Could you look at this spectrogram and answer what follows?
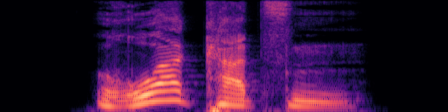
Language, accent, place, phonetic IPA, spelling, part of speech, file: German, Germany, Berlin, [ˈʁoːɐ̯ˌkat͡sn̩], Rohrkatzen, noun, De-Rohrkatzen.ogg
- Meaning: plural of Rohrkatze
